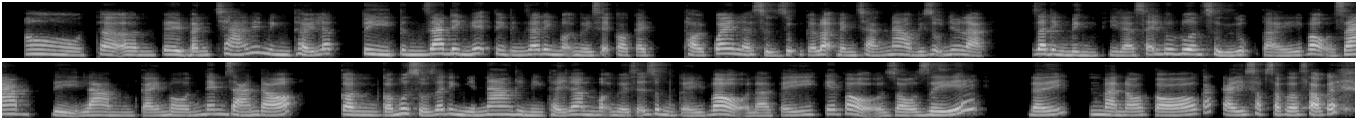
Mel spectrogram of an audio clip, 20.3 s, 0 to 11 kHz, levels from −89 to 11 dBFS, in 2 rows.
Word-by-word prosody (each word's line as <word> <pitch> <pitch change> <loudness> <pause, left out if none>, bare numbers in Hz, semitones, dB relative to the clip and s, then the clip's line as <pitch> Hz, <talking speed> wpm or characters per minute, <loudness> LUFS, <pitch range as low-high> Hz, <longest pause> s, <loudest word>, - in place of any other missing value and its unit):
Ờ, 260 - -2 0.5
th - - -5
ờm, 210 -2 0
về 230 -2 +3
bánh 210 +1 -2
tráng 240 +1 -3
thì 340 - -4
mình 230 -7 -1
thấy 210 -1 +1
là 280 +2 0 0.2
tùy 245 -5 +2
từng 225 -2 0
gia 280 +1 +7
đình 275 -4 +1
ấy, 295 - -2
tùy 250 - -3
từng 210 0 -6
gia 255 +1 +2
đình 255 -4 0
mọi 215 -1 -4
người 190 -2 -3
sẽ - - -4
có 210 -3 -2
cái 190 -1 -4 0.3
thói 200 -2 +1
quen 285 +7 +3
là 220 -2 0
sử 205 -4 -3
dụng 220 +4 -5
cái 205 0 -1
loại 245 - +4
bánh 195 -1 -3
tráng 200 +1 -4
nào. 235 -3 0
Ví 195 - -5
dụ 235 - -4
như 240 +4 -4
là 210 -7 -1 0.3
gia 265 +1 +6
đình 230 -5 -1
mình 190 -2 -3
thì 205 - -8
là 185 -1 0
sẽ 195 - -3
luôn 270 0 -1
luôn 260 -2 +5
sử 190 -7 -2
dụng 220 0 -2
cái 190 +1 -4
vỏ 260 -8 +3
ram 255 +5 +3 0.2
để 185 -7 -1
làm 190 -2 -2
cái 180 0 -2
món 195 +1 -3
nem 255 0 -3
rán 215 -4 0
đó, 210 0 +4 0.3
còn 210 -4 +2
có 195 - +2
một 290 +5 +3
số 275 - -2
gia 255 - +1
đình 260 -4 -1
miền 195 0 -3
Nam 240 0 +1
thì 220 - -1
mình 190 -1 -4
thấy 175 - -2
là 235 0 +2
mọi 215 -2 -3
người 180 -2 -2
sẽ 230 - -5
dùng 225 -6 -2
cái 180 -1 -4
vỏ 245 -7 +6
là 170 0 -2
cái 195 +6 -5
cái 260 0 -2
vỏ 245 -9 +3
giò 185 0 +1
rế 205 +2 +3
ấy. - - +4 0.4
Đấy, 215 +7 +1 0.2
ừm, 240 0 -2
mà 215 -2 +3
nó 200 0 0
có 205 +4 +3
các 350 - -5
cái 210 +1 +1
sọc, - - -4
sọc, 220 - 0
sọc, 210 0 +3
sọc 205 - +6
ấy. - - +3
215 Hz, 280 wpm, -23 LUFS, 195-245 Hz, 0.5 s, gia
